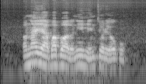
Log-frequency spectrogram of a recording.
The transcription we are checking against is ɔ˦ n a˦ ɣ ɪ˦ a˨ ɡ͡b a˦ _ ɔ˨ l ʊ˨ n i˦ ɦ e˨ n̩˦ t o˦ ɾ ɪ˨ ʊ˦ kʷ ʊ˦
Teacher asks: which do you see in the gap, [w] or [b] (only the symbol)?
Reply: b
